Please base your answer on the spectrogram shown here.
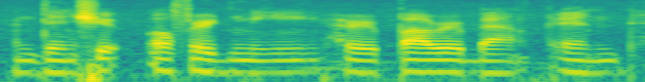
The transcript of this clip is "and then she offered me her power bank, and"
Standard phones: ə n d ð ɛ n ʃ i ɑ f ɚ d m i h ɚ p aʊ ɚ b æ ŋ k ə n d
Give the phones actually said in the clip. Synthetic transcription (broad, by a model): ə n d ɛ n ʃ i ɑ f ɚ d m i h ɚ p aʊ ɚ b æ ŋ k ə n d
